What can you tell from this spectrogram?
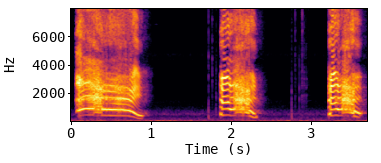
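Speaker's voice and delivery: very high, loud victory yell; high celebratory hollering; triumphant shout. Real, not acted. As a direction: cheer at full volume, drawing it out. Celebrating beating the game.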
